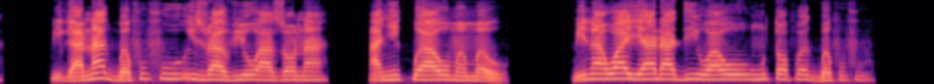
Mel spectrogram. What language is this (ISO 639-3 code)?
ewe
